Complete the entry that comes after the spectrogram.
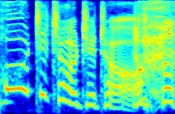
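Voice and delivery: put-on Irish accent. Showing the phrase used to warm up an irish accent. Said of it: "I have to do an Irish accent".

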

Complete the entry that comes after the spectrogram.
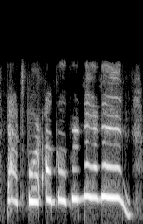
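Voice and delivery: very high, drawn-out, yelling voice. Narrator reads a satyr shouting back at a foe mid-fight, yelling back. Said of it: "Grover yelled back".

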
